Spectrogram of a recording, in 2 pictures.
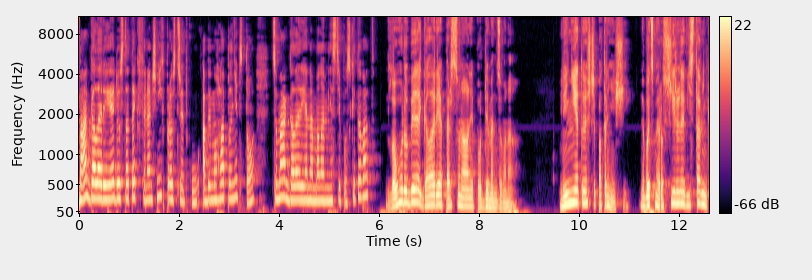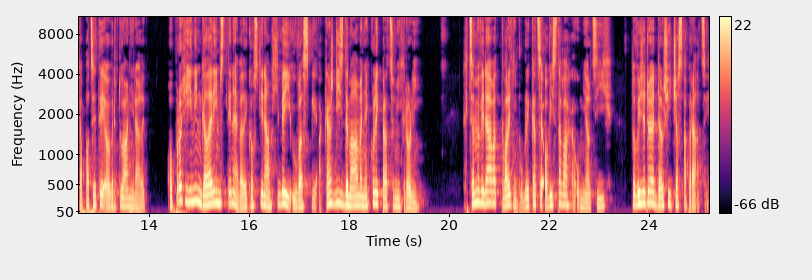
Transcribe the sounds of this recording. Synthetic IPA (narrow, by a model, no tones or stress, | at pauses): maːɡalɛɾɪjɛdo̞st̪at̪ɛkfɪnant͡ʃɲiːxpɾo̞st̪r̥ɛt̪kuːʔabɪmoɦlapl̩ɲɪt̪ːo̞t͡so̞maːɡalɛɾɪjɛnamalɛːmːɲɛscɛposkɪt̪o̞vat̪dlo̞wɦo̞do̞bjɛjɛɡalɛɾɪjɛpɛɾso̞naːlɲɛpo̞d̚ːɪmɛnzo̞vana̰ː | nɪɲiːjɛt̪o̞jɛʃcɛpat̪r̩ɲɛjʃḭː | nɛbo̞csmɛɾo̞sʃiːrɪlɪviːst̪avɲiːkapat͡sɪt̪ɪʔo̞vɪɾt̪uaːlɲiːɾɛa̰lɪt̪ | ʔo̞pɾo̞cɪjɪniːmɡalɛɾɪjiːmst̪ɛjnɛːvɛlɪko̞scɪnaːmxɪbjɛjiːʔuːvaskɪʔa̰kaʒdiːzdɛmaːmɛɲɛko̞lɪk̚pɾat͡so̞vɲiːxɾo̞lḭː | xt͡sɛmɛvɪdaːvat̪̚kvalɪt̪ɲiːpublɪkat͡sɛʔo̞viːst̪avaːxa̰ʔṵmɲɛlt͡siːx | t̪o̞vɪʒadujɛdɛlʃiːt͡ʃasʔapɾʔa̰ːt͡sɪ̰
